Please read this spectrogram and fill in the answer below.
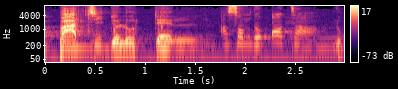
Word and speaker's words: autel: talk about the altar, ce n'est pas le lieu d'habitation de passage it's not the living place. qui s'écrit H-O-T-E-L. That is the altar. Lorsqu'on parle de l'autel, When we talk about the altar, ça s'écrit A-U-T-E-L.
